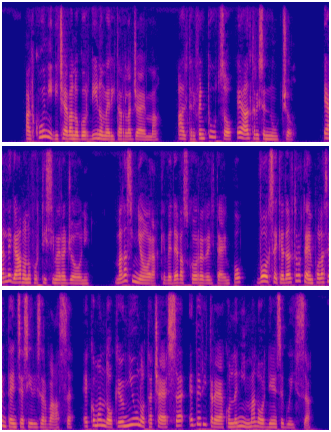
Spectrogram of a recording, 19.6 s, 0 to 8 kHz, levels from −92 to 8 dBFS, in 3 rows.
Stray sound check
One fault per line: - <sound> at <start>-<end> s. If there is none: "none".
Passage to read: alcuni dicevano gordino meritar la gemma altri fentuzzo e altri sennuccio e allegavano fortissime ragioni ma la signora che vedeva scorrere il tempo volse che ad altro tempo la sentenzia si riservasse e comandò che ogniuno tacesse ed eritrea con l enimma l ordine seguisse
none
